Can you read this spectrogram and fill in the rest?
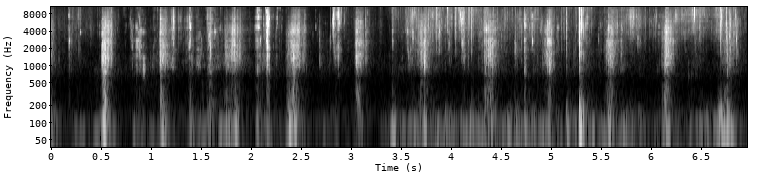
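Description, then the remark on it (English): Crunchy chewing of food by a man, with irregular bites and mouth noises, loud, continuing steadily for several seconds with no talking. “Him chewing in my ear right now makes me want to run through that fucking wall.”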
